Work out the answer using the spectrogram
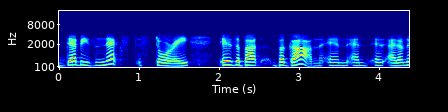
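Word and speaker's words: Bagan: be seeing a Debbie's next story is about begun and and I don't know if I'm pronouncing that correctly and that's up in Myanmar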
